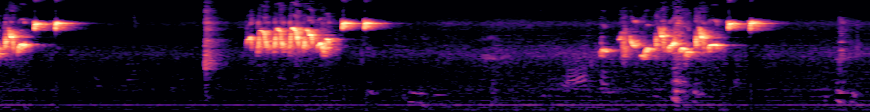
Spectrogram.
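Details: Loud, rapid song of a native Javan bush lark: short dense bursts of scratchy high twitters, each followed by a thin rising whistle, separated by pauses, with a faint click and steady low hum.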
